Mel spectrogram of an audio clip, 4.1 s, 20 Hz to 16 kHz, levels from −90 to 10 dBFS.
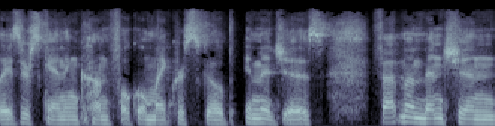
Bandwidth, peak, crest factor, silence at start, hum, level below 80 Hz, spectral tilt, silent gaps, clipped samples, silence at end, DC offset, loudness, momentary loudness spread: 12.5 kHz; -6 dBFS; 14 dB; 0 s; none; -60 dBFS; -2 dB/octave; none; under 0.1%; 0 s; under 0.1%; -19 LUFS; 6 LU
